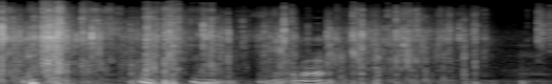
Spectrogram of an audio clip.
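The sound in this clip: Plastic wrapper crinkling and tearing as a packet of Indonesian Ginger Bon ginger candies is opened, a steady crackle running under a person talking.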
